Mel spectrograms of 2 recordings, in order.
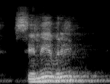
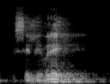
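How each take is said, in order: First: Celebre said as CÉ-le-bre, high and loud; stress on first syllable. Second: Celebré with the weight on final BRÉ; stress on last syllable. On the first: Teacher showing how accent changes meaning, stress on CE in Celebre. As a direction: punch the opening CE of Celebre high. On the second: Teacher showing how accent changes meaning, stress on BRÉ in celebré. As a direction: land on the BRÉ at the end of celebré. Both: Shown as a demonstration. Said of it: "Según dónde pongas el acento".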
